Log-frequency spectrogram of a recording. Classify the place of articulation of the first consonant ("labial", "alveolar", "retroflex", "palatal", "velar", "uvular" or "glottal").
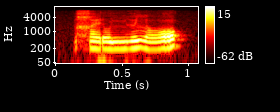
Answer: uvular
